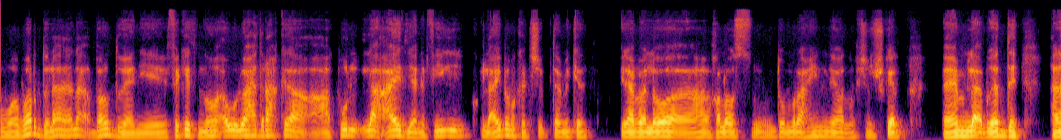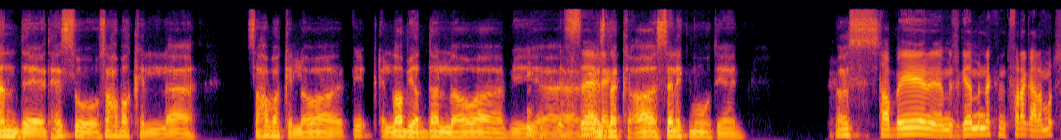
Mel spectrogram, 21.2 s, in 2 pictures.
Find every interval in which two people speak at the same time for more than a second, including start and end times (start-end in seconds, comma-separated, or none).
none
